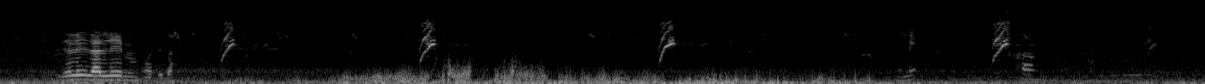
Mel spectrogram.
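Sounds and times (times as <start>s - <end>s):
bird whistled call: 2.2s - 2.9s, 4.1s - 4.6s, 6.4s - 7.2s, 9.9s - 10.2s.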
